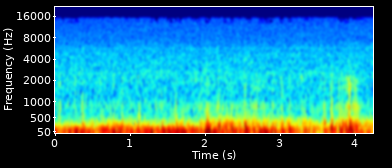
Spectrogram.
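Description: Underwater sound from a camera in a waterproof housing on a lake dive line: a muffled low rumble with scattered clicks and taps, the sharpest about two seconds in and just before the end.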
